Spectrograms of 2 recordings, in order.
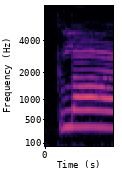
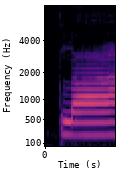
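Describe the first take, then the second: First: ใกล้ high and falling, louder. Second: ใกล้ flat and louder. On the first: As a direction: fall on ใกล้. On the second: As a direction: say ใกล้ level. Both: Shown as a demonstration.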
